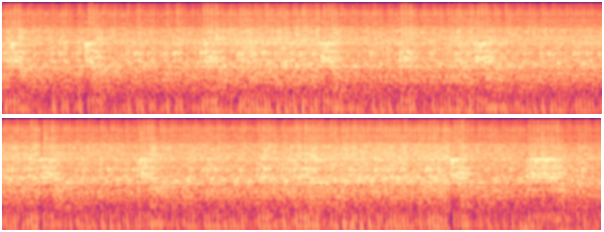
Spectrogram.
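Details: Diesel idling after injection pump timing check and injector bleeding: steady rattle with a dull, faint knock-like sound underneath, no clear pattern. Cause unclear; throttle response also feels weak.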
